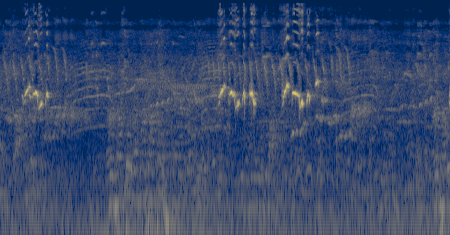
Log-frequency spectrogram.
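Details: Song of a white-rumped shama, played as a trigger for a bird silent after moulting: three short bursts of bright, warbled whistles separated by pauses, with faint chatter in the background.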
